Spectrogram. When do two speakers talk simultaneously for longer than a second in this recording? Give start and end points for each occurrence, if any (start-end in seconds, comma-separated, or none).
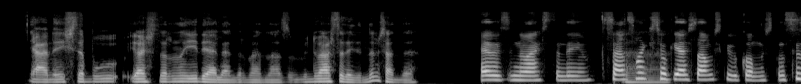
none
